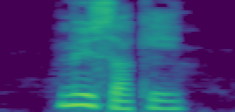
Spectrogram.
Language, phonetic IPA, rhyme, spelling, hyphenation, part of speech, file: Hungarian, [ˈmyːsɒki], -ki, műszaki, mű‧sza‧ki, adjective / noun, Hu-műszaki.ogg
- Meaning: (adjective) 1. technical (of or related to technology) 2. technical (technically-minded, adept with science and technology); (noun) MOT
